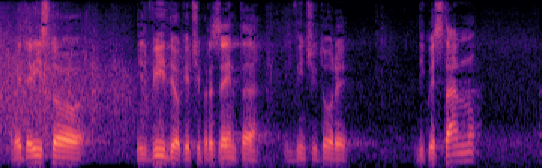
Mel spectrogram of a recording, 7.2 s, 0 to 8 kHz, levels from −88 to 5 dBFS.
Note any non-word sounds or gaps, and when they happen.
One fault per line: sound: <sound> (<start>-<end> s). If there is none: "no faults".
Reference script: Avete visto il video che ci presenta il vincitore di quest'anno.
no faults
